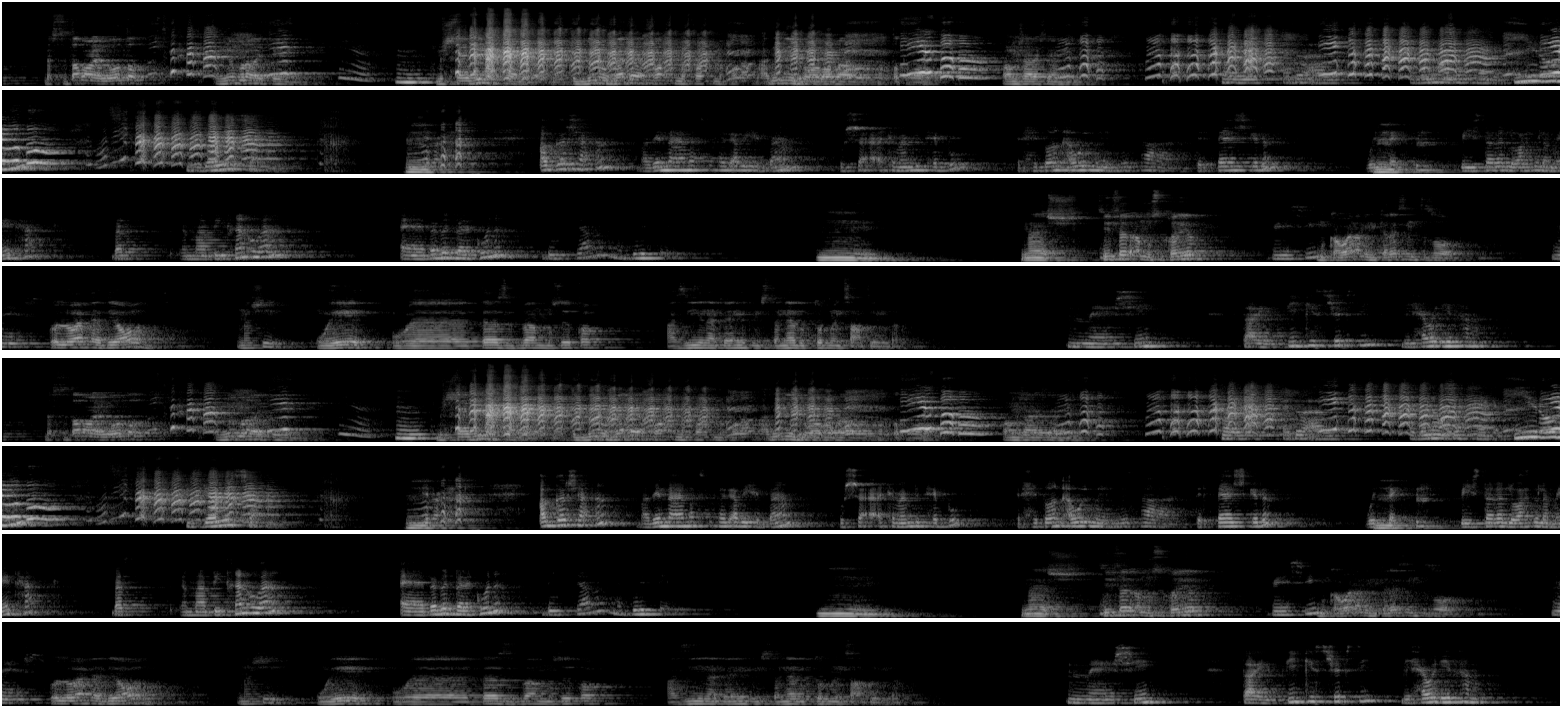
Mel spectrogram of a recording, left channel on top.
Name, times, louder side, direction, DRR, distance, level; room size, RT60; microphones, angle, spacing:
voice 1, 0.4-1.4 2.1-3.0 4.3-9.3 10.0-10.7 19.6-19.9 29.3-29.5 39.3-40.0 41.4-43.2 44.3-45.7 47.2-48.3 49.1-49.5 49.9-50.4 50.6-52.7 53.4-55.7, left 2 dB, 70° left, 0 dB, 0.6 m, -35 dB
sound 1, 1.5-2.9 3.4-3.7 4.4-10.2 10.5-11.0 11.4-16.2 16.4-18.4 18.8-18.9 19.6-20.2, left 2 dB, 10° left, 0.3 m, -28 dB
voice 2, 3.9-4.3 12.2-13.4 14.1-15.9 17.4-18.3 19.9-20.2 20.5-21.7 21.9-23.5 24.0-25.2 25.7-28.3 29.2-29.9 30.1-31.5 32.3-32.4 32.9-34.0 35.1-36.2 36.6-37.9 42.1-42.2 43.9-44.4 46.7-47.1 57.4-58.4 59.1-61.5, right 2 dB, 70° right, 7 dB, 0.7 m, -35 dB
8.7 x 3.1 x 5.6 m, 1.3 s
head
